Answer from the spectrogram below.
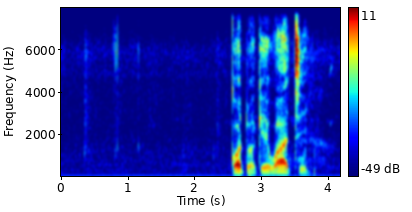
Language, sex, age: Xhosa, male, 22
